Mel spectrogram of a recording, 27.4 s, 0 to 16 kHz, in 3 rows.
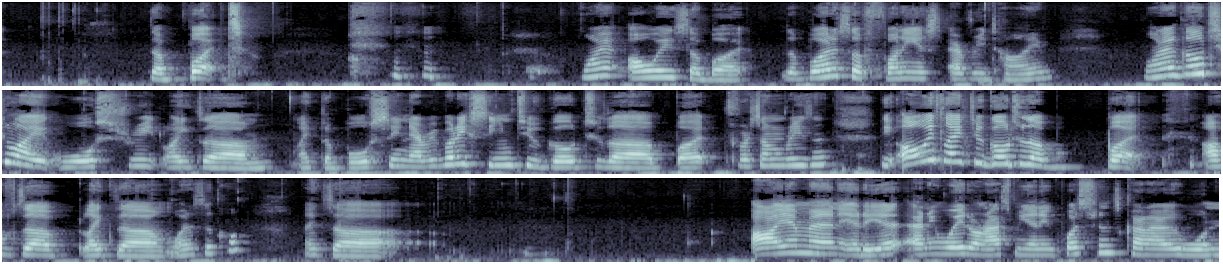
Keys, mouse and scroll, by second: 0.4 shift+f, 20.1 right click.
